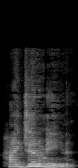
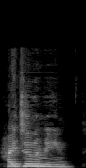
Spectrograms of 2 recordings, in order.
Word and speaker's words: Hygienamine: And then it has, oh, man, I was going to look up how to say this. Hygienamine. Ha! I did it right. Hygienamine. Four syllables.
